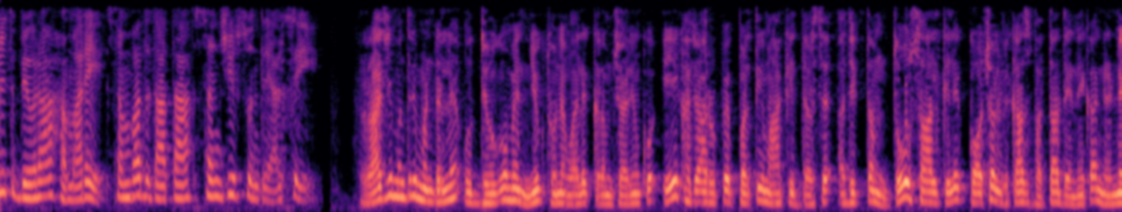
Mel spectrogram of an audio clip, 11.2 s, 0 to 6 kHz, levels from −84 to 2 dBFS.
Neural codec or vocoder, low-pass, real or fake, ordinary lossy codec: vocoder, 22.05 kHz, 80 mel bands, WaveNeXt; 5.4 kHz; fake; none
